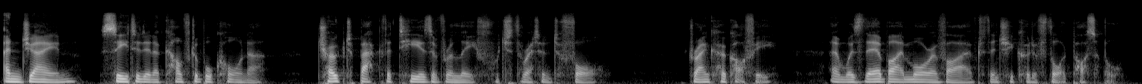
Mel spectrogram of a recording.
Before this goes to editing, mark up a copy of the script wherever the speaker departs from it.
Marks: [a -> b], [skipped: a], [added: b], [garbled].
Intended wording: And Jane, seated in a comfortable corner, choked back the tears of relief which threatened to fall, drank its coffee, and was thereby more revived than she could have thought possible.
And Jane, seated in a comfortable corner, choked back the tears of relief which threatened to fall, drank [its -> her] coffee, and was thereby more revived than she could have thought possible.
